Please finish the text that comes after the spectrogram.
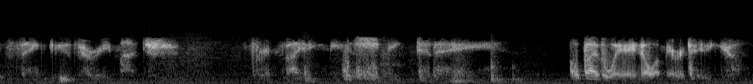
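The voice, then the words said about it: Whispered speech. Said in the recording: “I start talking like this ... I speak in a whisper ... I'm speaking in a whisper for a purpose”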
